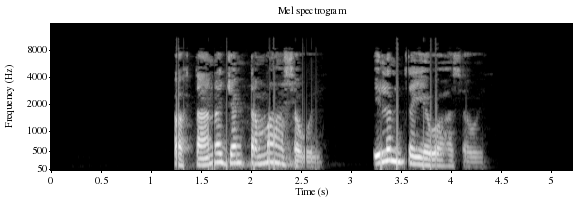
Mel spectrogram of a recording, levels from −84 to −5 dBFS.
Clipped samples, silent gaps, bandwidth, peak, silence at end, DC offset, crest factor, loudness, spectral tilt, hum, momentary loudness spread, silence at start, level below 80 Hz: under 0.1%; none; 11 kHz; 0 dBFS; 0.9 s; under 0.1%; 18 dB; -15 LUFS; -5 dB/octave; none; 17 LU; 1.25 s; -48 dBFS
